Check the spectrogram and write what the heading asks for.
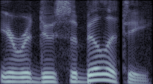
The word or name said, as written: irreducibility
